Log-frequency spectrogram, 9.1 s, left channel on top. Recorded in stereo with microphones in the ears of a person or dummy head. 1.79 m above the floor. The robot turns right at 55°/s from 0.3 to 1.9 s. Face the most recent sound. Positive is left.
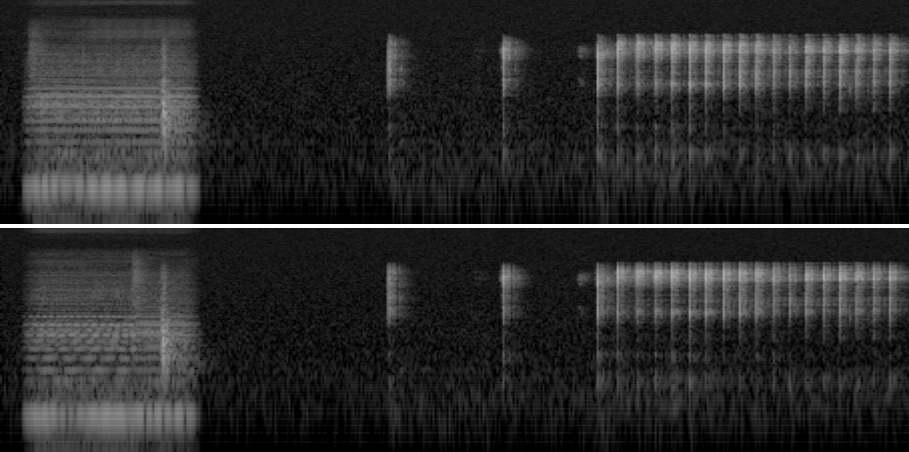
turn(degrees=-5)  # may be behind; listen again after turning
